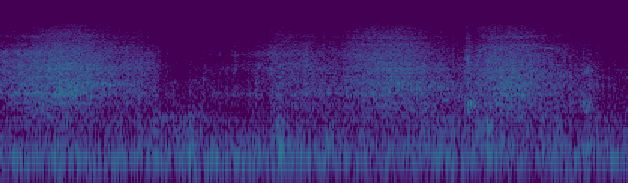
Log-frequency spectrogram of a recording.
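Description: Soft rustling hiss of a brown paper bag of seeds being handled, in two swells of a couple of seconds each.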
